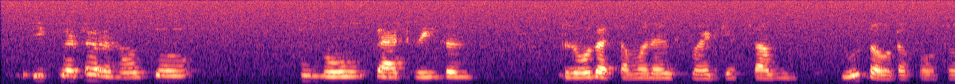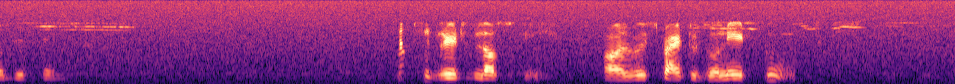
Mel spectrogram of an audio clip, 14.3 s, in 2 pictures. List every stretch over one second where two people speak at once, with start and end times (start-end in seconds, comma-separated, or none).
none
